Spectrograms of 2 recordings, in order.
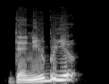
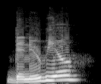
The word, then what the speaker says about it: Danubio: My my wife who speaks Spanish, uh, Danubio, Danubio, Danubio, Danubio.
